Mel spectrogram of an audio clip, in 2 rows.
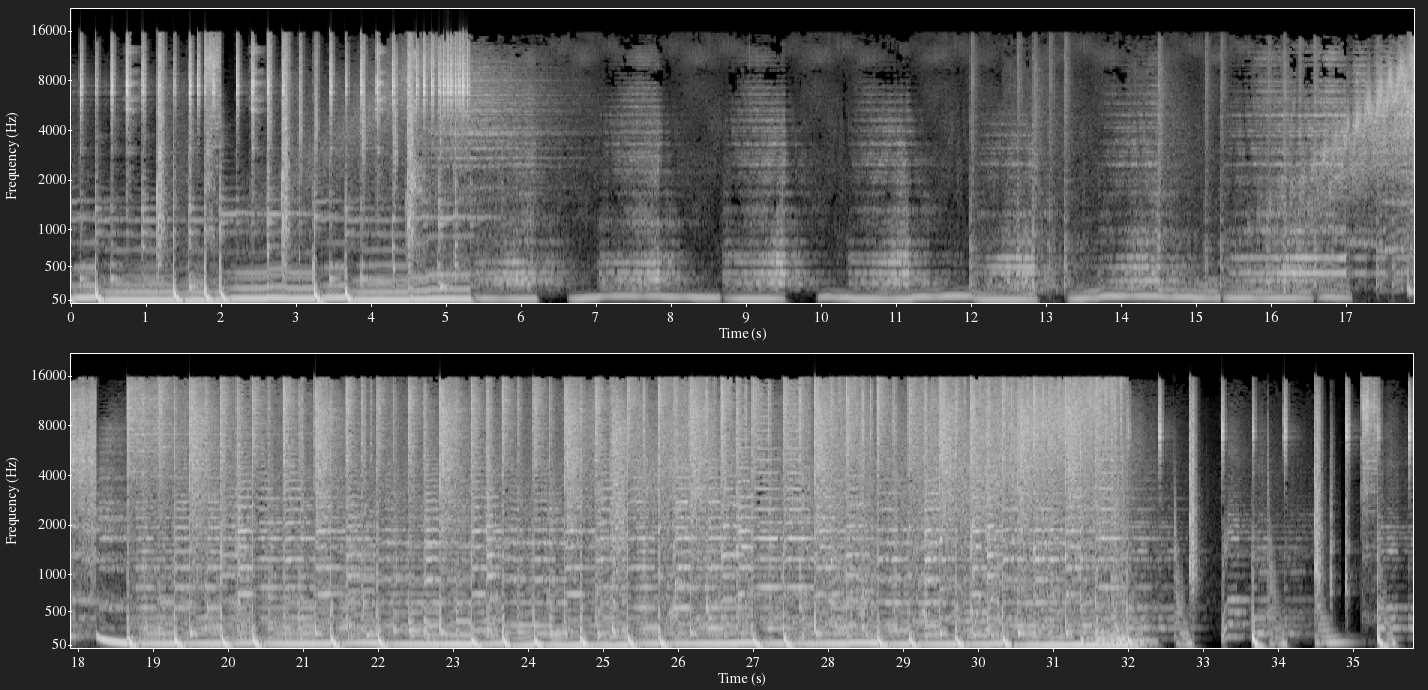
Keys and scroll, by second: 22.3 Down, 28.7 alt+space.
